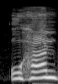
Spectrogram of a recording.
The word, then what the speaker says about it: Juan: यहाँ पर वुहान की जो स्पेलिंग है बेटा वो JUAN है ना। तो लेकिन उसे वुहान प्रोनाउंस करेंगे। ओके।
